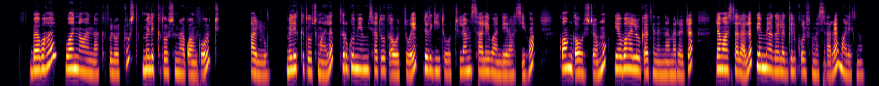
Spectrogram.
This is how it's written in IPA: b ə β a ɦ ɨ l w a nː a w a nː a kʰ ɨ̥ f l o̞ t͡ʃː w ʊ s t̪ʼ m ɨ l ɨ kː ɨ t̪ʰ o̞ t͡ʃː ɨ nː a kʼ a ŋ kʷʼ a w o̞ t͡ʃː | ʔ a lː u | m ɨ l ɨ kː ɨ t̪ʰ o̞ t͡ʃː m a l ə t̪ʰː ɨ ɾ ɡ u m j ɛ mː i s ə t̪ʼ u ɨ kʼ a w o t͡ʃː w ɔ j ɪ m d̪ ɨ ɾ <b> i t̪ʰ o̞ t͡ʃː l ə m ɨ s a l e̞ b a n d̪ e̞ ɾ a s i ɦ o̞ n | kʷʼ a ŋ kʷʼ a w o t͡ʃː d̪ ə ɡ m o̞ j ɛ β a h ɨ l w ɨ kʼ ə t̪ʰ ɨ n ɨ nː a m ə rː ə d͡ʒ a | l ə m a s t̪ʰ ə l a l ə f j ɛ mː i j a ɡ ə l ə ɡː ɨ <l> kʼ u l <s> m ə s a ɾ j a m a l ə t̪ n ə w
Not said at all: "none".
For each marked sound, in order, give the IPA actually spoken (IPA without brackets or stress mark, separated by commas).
ɡ, l, f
